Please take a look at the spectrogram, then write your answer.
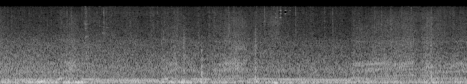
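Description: A video game car engine drones steadily and loudly as the player holds down the accelerator, its pitch climbing slightly as it accelerates, with a constant rushing hiss underneath and no voices.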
